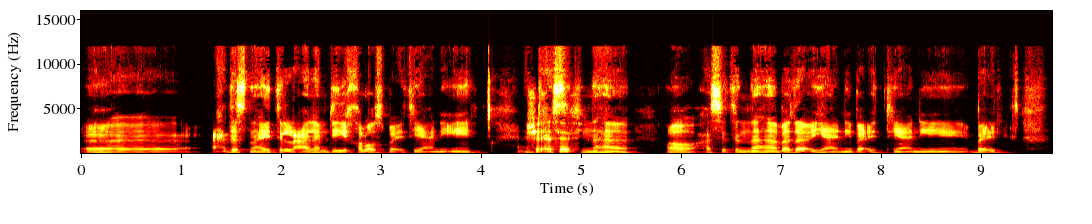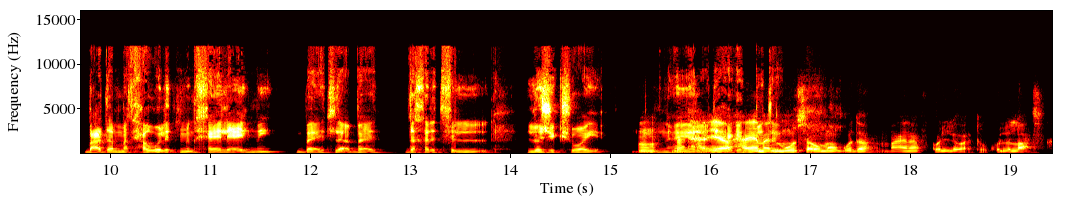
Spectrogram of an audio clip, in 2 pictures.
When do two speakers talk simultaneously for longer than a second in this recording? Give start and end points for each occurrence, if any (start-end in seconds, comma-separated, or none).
15.3-16.8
